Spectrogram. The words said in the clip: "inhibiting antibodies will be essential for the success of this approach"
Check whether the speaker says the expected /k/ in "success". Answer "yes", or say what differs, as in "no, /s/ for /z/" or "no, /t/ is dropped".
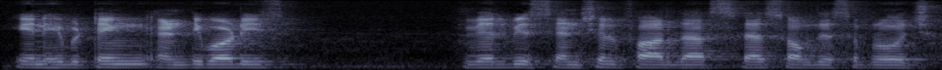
no, /k/ is dropped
